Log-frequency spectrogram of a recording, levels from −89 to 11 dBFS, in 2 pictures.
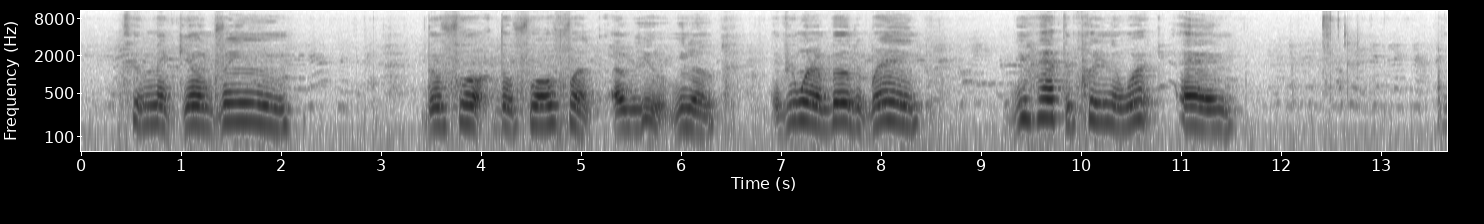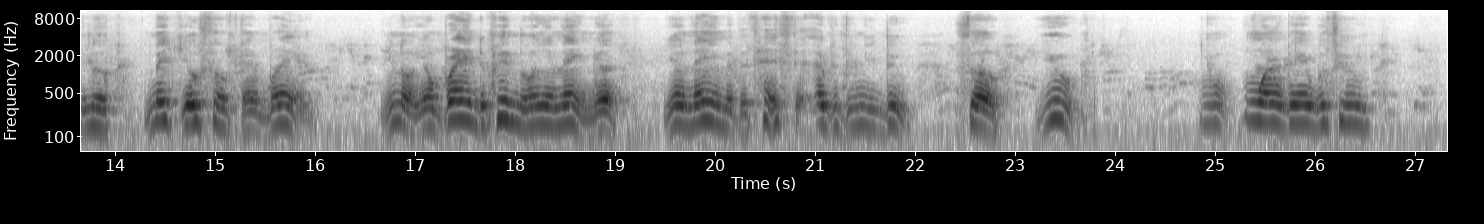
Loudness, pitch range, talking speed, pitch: -17 LUFS, 145-175 Hz, 125 wpm, 160 Hz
